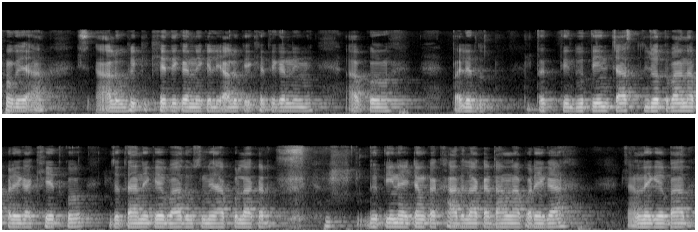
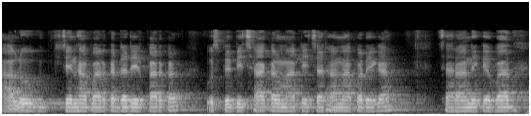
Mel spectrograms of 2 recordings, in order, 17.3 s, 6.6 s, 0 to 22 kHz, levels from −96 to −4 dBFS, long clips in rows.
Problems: none marked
